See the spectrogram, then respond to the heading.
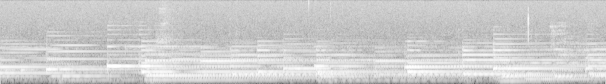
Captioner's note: none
